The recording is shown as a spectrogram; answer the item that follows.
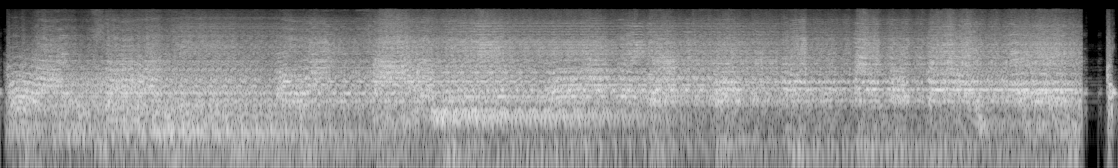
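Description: A pop song parody stacked on itself thousands of times into a dense, distorted wash of noise, with no clear tune or words left.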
